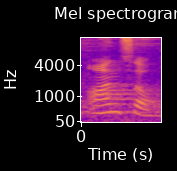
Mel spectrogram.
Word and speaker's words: answer: Next is आंसर. इसमें भी जो W है ये साइलेंट है.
